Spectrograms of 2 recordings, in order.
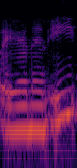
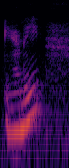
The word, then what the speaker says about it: Anne: and yes it's spelled a-n-n-e and no it is not pronounced Annie my mother has been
